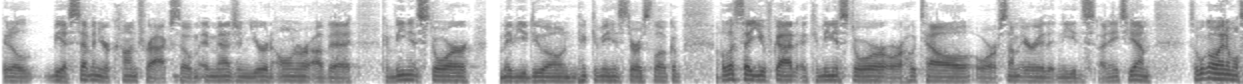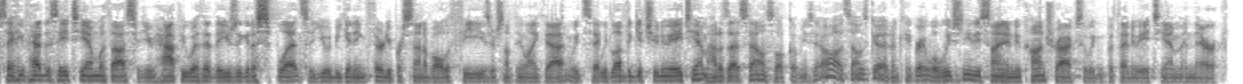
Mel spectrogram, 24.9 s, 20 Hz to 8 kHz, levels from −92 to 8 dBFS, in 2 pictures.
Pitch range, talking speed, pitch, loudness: 95-110 Hz, 290 wpm, 105 Hz, -27 LUFS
